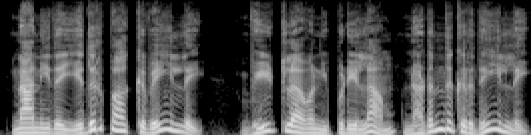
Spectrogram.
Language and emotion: Tamil, surprised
